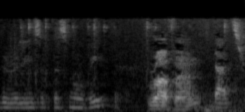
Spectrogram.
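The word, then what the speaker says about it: Raavan: Ravan. That's right, you pronounced it correctly.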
